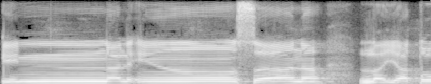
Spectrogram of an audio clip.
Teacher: طا میں قلقلہ ہوگا، طا حروف قلقلہ میں سے ہے۔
